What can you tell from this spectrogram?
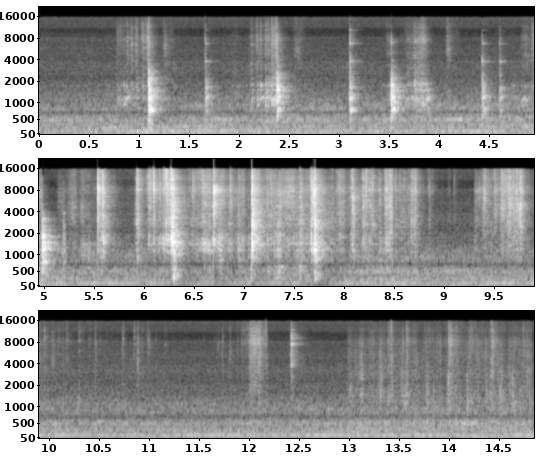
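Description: Kitchen prep handling: a run of sharp clicks and taps from a spoon on a small ceramic dish and a plastic natto pack being opened and handled, thickest about six to eight seconds in, then dying away. A low steady hum runs underneath.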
